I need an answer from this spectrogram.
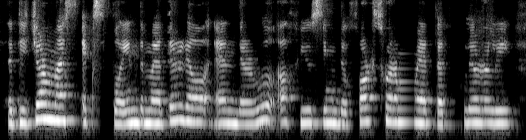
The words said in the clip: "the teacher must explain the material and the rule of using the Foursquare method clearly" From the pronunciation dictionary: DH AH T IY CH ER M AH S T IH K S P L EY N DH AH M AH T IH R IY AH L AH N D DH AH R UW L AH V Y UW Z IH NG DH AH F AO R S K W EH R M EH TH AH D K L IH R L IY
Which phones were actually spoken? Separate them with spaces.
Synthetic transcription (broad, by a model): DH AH T IY CH ER M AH S T IH K S P L EY N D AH M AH T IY R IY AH L AH N D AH R UW L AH F Y UW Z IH NG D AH F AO R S W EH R M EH T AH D K L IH R L IY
